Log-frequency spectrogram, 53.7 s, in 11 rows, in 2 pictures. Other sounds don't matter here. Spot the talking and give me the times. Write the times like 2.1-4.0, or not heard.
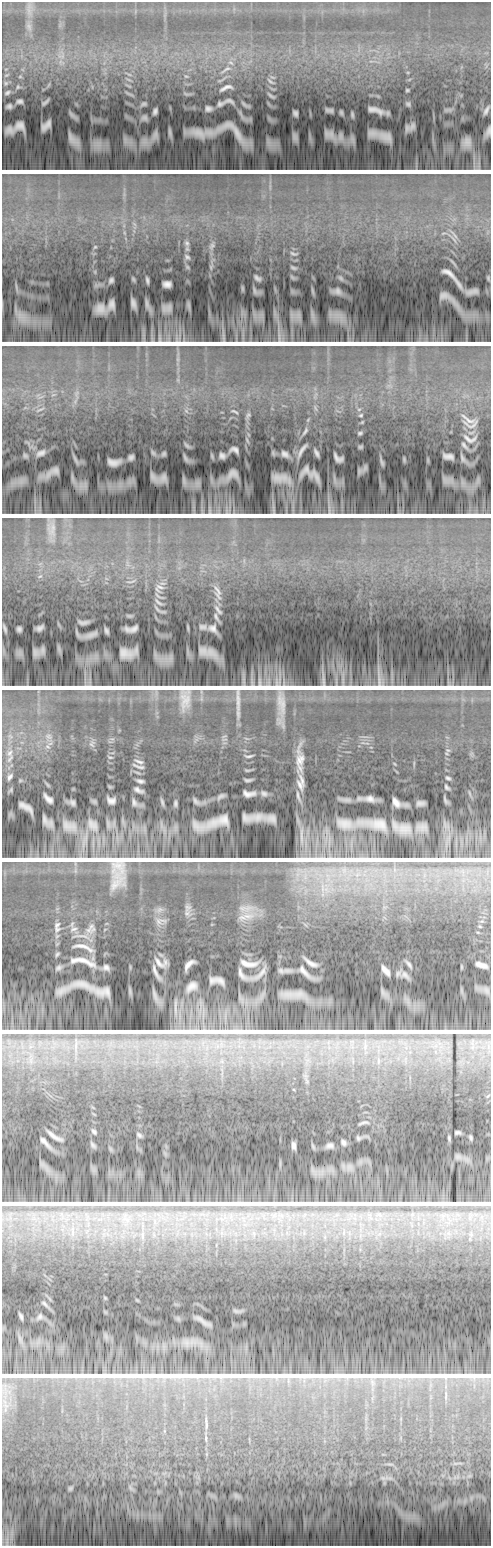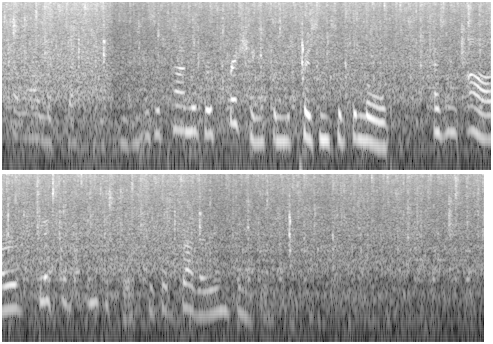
0.0-8.5, 9.2-17.1, 19.6-31.1, 32.1-36.8, 39.7-51.5.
